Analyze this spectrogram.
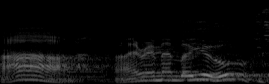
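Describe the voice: With clear background noise and a slight echo, a man performs a put-on character voice at a high pitch.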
